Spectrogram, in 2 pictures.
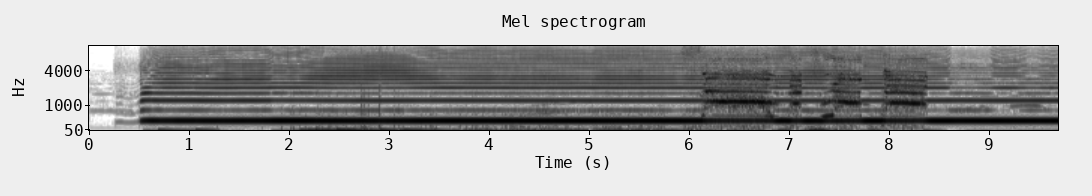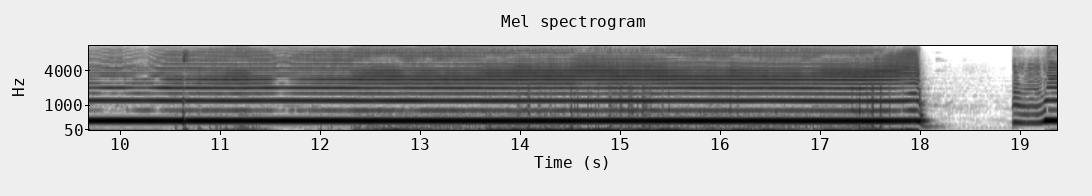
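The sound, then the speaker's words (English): A trumpet-like horn blares one long, unbroken alarm note at a steady pitch, loud, sustained for about seventeen seconds before cutting off abruptly, with faint crowd noise beneath. “Tell the Lord, you call me, you summon me, reach for the sofa and sound an alarm. When God call it for his people, he sound the trumpet.”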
